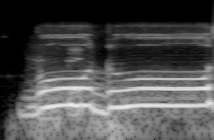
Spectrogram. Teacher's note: sempurnakan doma dengan memonyongkan bibir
